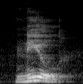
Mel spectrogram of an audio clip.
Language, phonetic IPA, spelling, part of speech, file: Dutch, [nil], Niel, proper noun, Nl-Niel.ogg
- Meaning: town on the river Rupel in the southwest of the Belgian province of Antwerp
